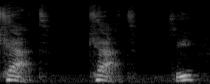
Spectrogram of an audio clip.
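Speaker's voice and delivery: cat said with a short open a; English cat. Shown as a demonstration. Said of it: "el sonido es A". (cat con a abierta y corta)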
